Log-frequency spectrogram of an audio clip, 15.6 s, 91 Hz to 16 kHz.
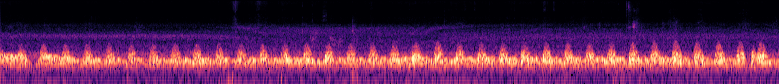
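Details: First-trimester fetal heartbeat heard at home on a fetal Doppler: rapid, steady whooshing pulses at about 140 per minute, a normal rate.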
